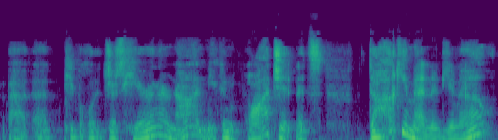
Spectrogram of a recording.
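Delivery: high, hushed and eerily fascinated; creepy drunk woman. Retold or imitated. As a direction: keep her morbid monologue soft and high. Voicing the morbid passenger.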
